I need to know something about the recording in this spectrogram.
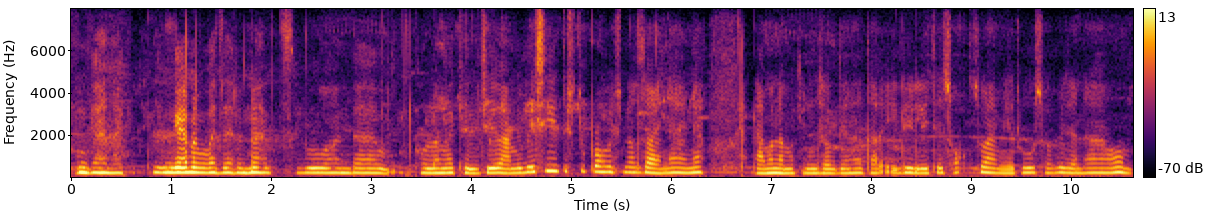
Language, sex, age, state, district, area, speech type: Nepali, female, 18-30, West Bengal, Alipurduar, urban, spontaneous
